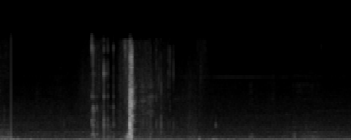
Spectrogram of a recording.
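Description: Tee shot: a golf club striking the ball, one sharp crack about a second and a half in, over a low steady rumble.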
